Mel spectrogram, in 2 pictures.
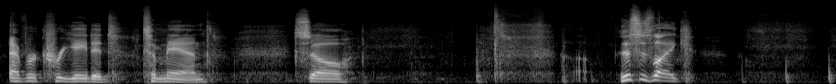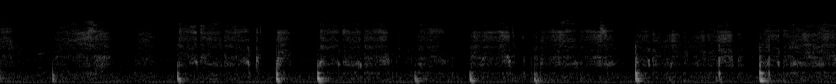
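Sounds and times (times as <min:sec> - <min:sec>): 
speech: 0:00.1 - 0:02.2, 0:02.9 - 0:03.6, 0:06.2 - 0:07.0
very large Sharpie marker writing on a surface: 0:08.3 - 0:16.7.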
